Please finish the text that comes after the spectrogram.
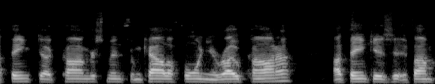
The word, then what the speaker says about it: Ro Khanna: If you recall, I discussed it with you because we had, I think, the congressman from California, Ro Khanna, I think is, if I'm pronouncing his name correct.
